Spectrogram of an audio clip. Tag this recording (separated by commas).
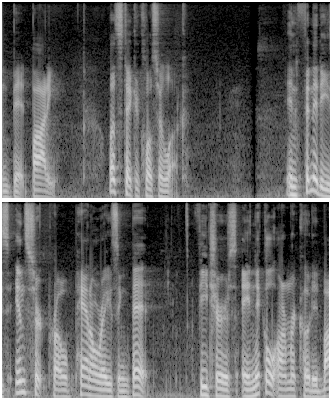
Speech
